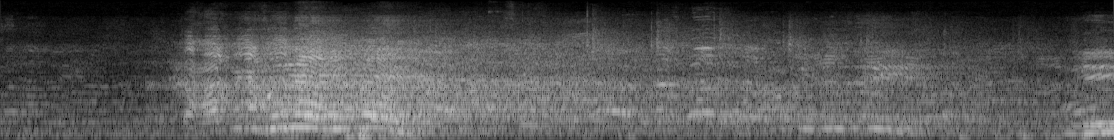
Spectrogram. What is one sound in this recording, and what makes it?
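A crowd laughs and cheers.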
